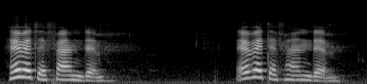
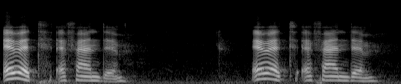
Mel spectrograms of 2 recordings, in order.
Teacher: Glottal stop. The phrase for yes, sir, using the glottal stop. · Shown in: first take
